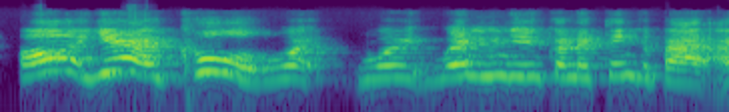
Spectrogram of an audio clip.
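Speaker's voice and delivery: high, loud, mock-eager teasing. Teasing Americans who promise to visit, high and loud. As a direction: needle them with playful fake enthusiasm. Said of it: "I try and, like, mess with them".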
